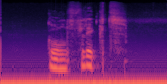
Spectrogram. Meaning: a conflict, clash or dispute
- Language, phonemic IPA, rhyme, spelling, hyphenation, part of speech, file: Dutch, /kɔnˈflɪkt/, -ɪkt, conflict, con‧flict, noun, Nl-conflict.ogg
